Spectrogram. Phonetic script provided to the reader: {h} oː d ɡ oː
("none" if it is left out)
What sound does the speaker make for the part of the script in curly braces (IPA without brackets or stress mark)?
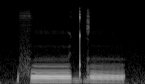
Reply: f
